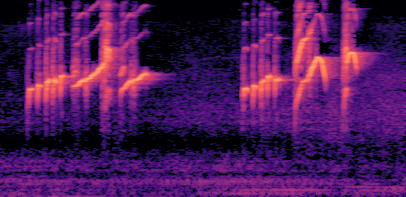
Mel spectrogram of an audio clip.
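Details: Caged sooty-headed bulbul giving lure song for training birds: short chirp runs rising into slurred whistles, in two phrases about two seconds apart.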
